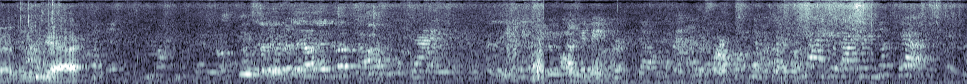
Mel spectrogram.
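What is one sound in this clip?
Several women chatter in a busy room.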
